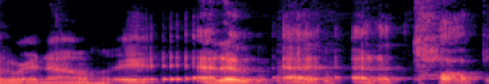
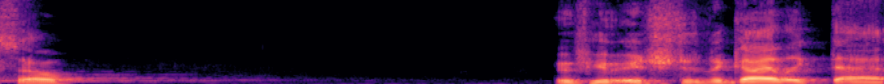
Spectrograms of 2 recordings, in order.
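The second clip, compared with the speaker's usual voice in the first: very loud words stretched by a yawn; 3 semitones higher, 8 dB louder than usual. A speaker talking late to viewers about a player's cards, yawning while talking. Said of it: "sorry, I'm yawning".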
